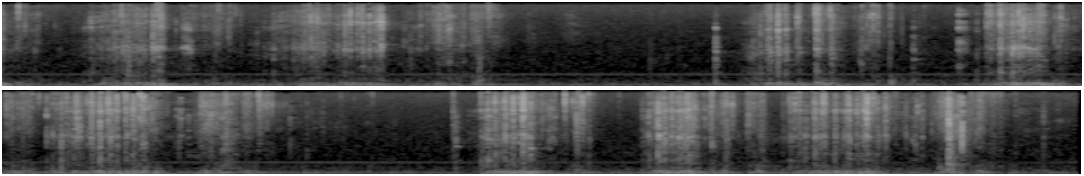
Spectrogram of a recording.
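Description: A solid white bar of soap, held in the hand by fingers with dark nails, is scraped with a metal blade into shavings. Quiet, bright scraping and crinkly tearing strokes repeat in uneven bursts, each fading quickly. A steady low hum and a faint constant tone run underneath.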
